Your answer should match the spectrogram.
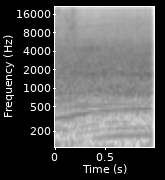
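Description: A Ferrari Turismo hatchback in Forza Horizon 3 driving at speed, a loud sustained engine note that climbs slightly in pitch with faint tyre noise, close and continuous.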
